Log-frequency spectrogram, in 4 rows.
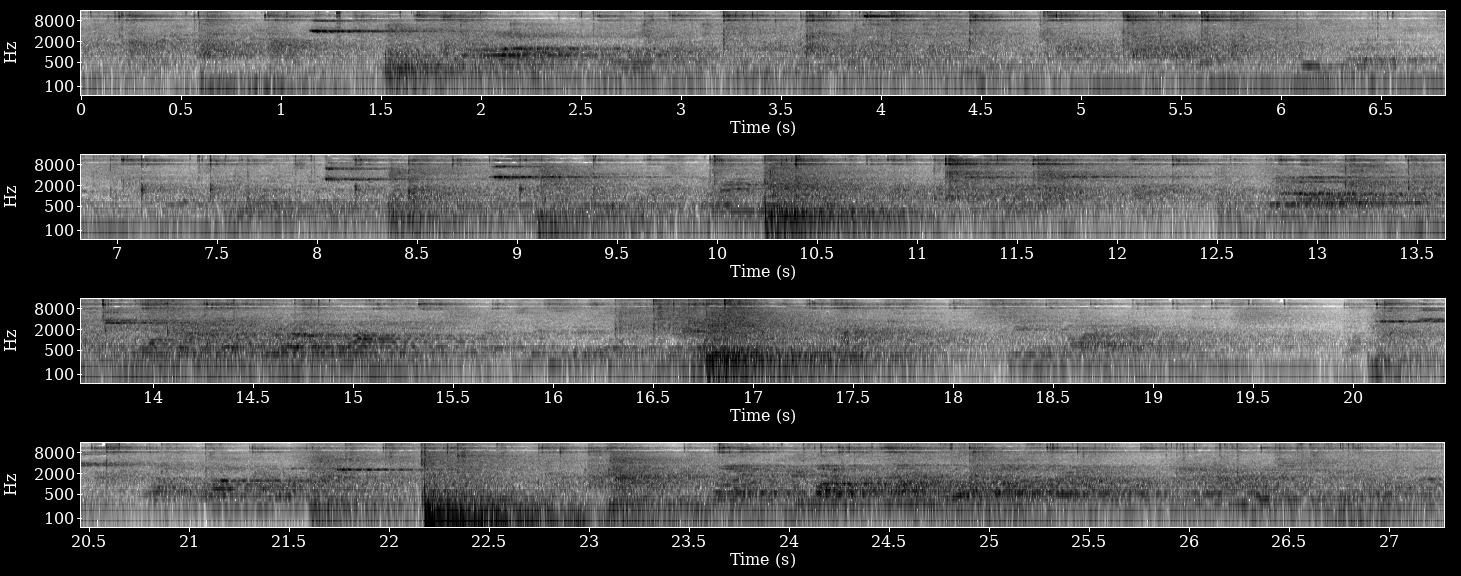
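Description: Indistinct voices echoing in a large sports hall, with a few short high pings typical of table tennis balls and three louder knocks about 10, 17 and 22 seconds in.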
